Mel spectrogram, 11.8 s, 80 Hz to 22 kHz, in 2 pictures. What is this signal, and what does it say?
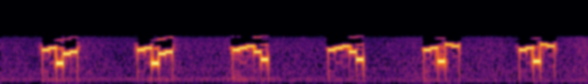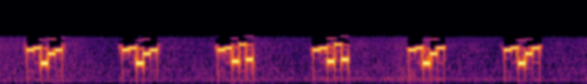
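Five-tone selective call (ZVEI), heard as quick runs of five tones, tones of about 70 ms. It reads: 89167 89167 89073 89073 89220 89220 89168 89168 89223 89223 89169 89169
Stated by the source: ZVEI five-tone selective call received by SDR.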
